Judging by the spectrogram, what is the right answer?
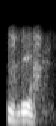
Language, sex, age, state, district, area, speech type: Gujarati, male, 18-30, Gujarat, Morbi, urban, conversation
